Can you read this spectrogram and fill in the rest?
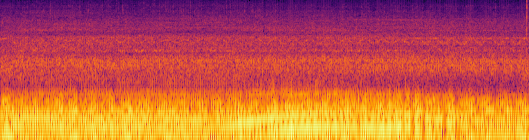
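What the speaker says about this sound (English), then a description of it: "the Brutale R sounds pretty spicy." A Brutale R motorcycle engine rumbles steadily at a Ducati meet, a continuous low drone with a rising pitch sweep midway as it revs, loud and close for the whole stretch.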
